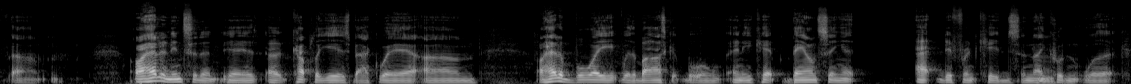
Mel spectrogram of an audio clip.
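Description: Very deep, low male voice with an Australian accent, at a fairly slow pace, in a very clean recording against a silent background. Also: ordinary pitch variation. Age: 60s. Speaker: retired primary school teacher. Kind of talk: casual chat.

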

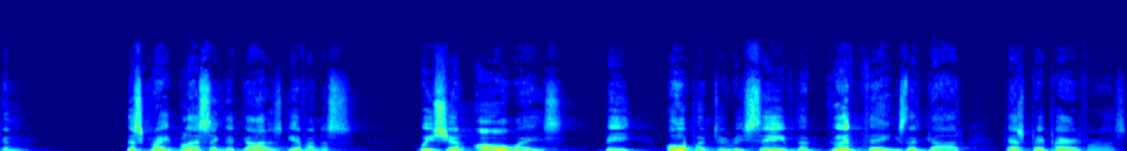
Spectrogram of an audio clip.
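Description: Speaking at a very slow pace, a man with an Arkansas accent keeps a medium pitch and ordinary pitch variation. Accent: southern US (Arkansas). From southern Arkansas. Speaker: preacher. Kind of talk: sermon.

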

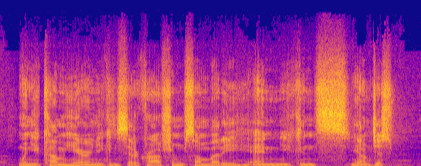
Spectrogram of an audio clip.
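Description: Music sits in the background as a man talks at a moderate pace with ordinary pitch variation. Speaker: Amazon seller guest. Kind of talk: casual interview chat. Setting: in person at event.

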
